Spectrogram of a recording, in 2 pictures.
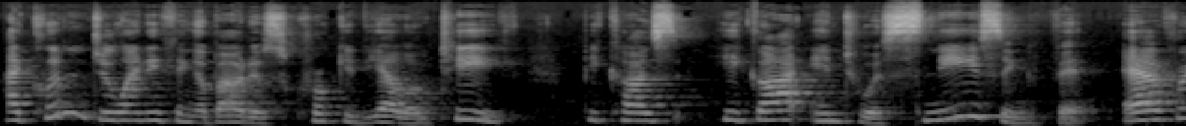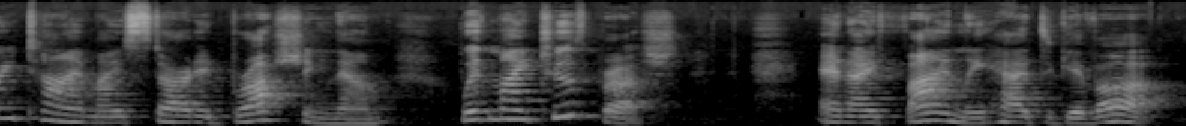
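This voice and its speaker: A woman reading a children's chapter book aloud expressively, with careful, deliberate storytelling delivery. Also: medium pitch, expressive, roomy sound.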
